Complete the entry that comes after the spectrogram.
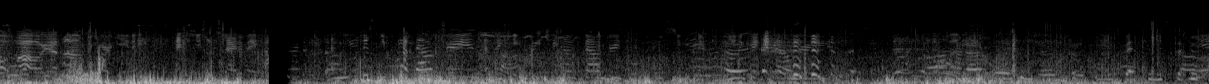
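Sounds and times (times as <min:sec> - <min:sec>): horse hooves clip-clopping on dirt: 0:00.0 - 0:12.0.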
